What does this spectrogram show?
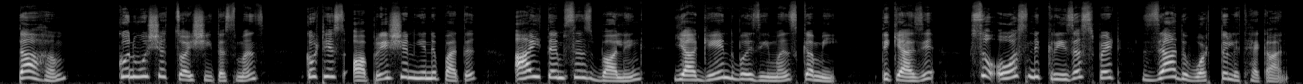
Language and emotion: Kashmiri, neutral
